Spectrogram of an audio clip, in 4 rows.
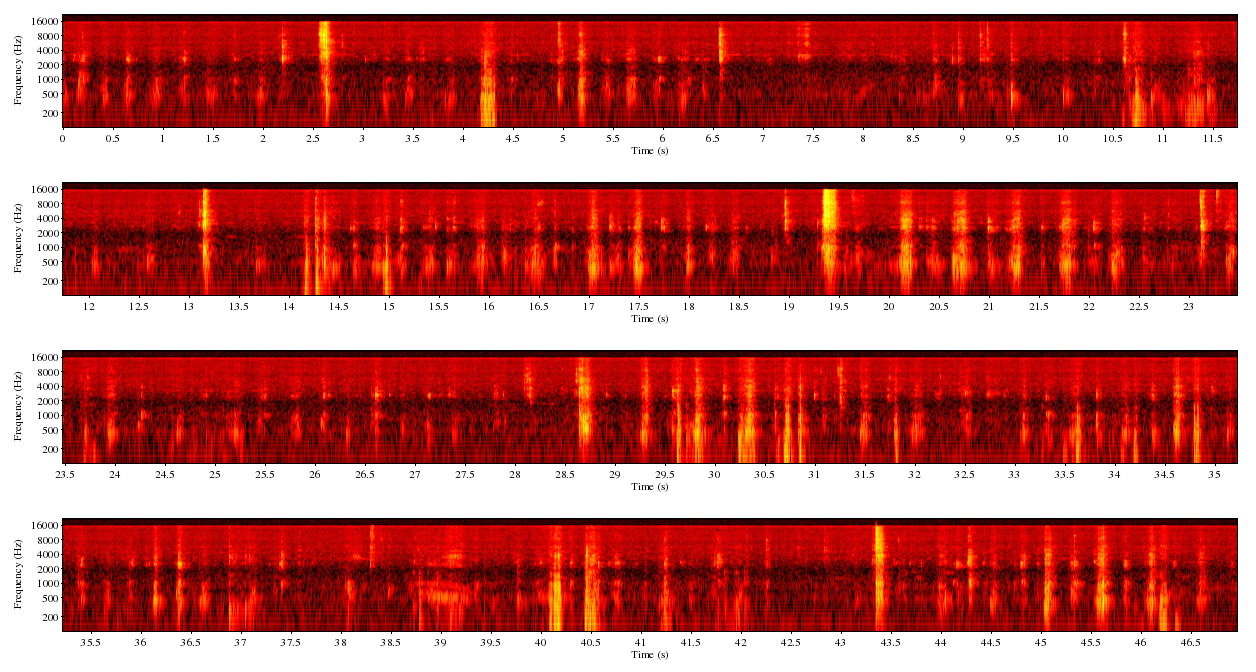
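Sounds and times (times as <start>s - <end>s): chewing crisp vegetables: 0.0s - 46.9s.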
